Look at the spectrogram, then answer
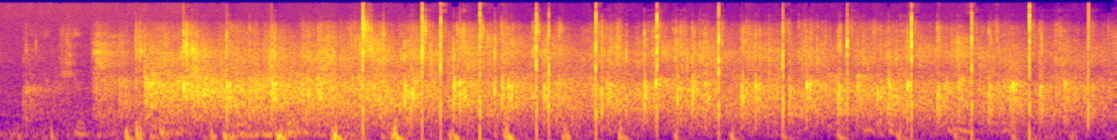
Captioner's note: audience clapping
